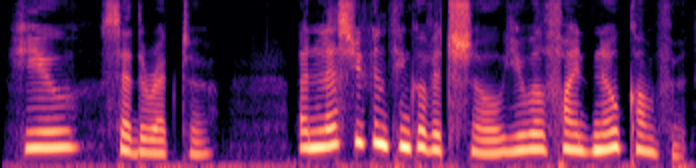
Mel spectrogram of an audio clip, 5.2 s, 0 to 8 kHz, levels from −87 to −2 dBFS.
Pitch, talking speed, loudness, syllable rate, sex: 235 Hz, 185 wpm, -15 LUFS, 4.3 syllables/s, female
